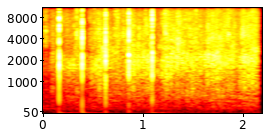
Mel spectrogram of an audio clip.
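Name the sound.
seminar audience clapping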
